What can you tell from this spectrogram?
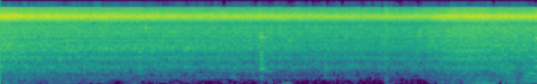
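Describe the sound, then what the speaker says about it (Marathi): Onion and tomato sizzling in hot oil tempering for sprouted matki misal, a loud, steady frying hiss that continues throughout without pause. "मटकी मोड आलेली आहे आणि कांदा आणि टोमॅटो एकत्र असं फोडणीला देऊन मस्तपैकी लाल करून घेऊया."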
